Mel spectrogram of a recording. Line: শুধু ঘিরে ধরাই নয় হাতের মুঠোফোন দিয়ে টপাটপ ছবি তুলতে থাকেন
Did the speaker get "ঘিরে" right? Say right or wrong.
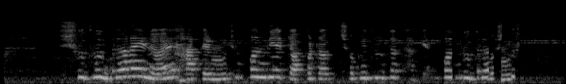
wrong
